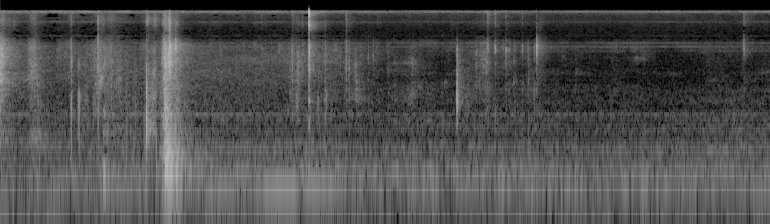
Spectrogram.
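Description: Handling clicks and knocks as a wire is fitted to a battery terminal clamp, the loudest knock about a second and a half in, followed by a few light ticks over a low steady hum.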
